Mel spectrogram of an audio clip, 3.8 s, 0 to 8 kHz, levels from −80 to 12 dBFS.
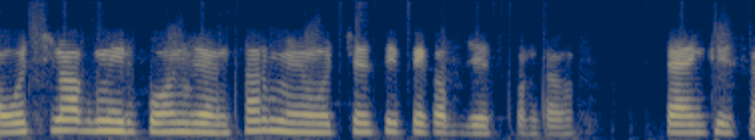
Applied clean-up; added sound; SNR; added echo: neural separator model SepFormer DNS4.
